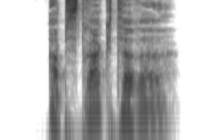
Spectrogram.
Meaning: inflection of abstrakt: 1. strong/mixed nominative/accusative feminine singular comparative degree 2. strong nominative/accusative plural comparative degree
- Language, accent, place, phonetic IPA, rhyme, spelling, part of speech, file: German, Germany, Berlin, [apˈstʁaktəʁə], -aktəʁə, abstraktere, adjective, De-abstraktere.ogg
